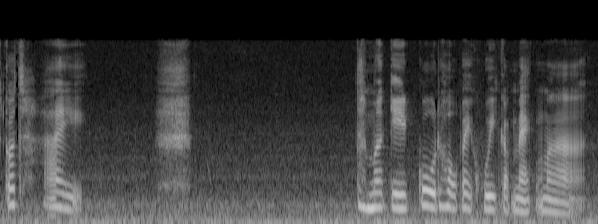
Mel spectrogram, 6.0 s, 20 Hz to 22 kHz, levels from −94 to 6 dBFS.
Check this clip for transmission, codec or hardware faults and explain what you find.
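There is one fault, and it runs through the whole speech clip. Throughout, nothing reaches above about 11.5 kHz, so the speech sounds dull, and there is plainly audible rough, fluttering noise around tonal parts. This is likely Dolby Digital compression: the coder narrows the band and, short of bits, replaces many spectral lines with dither noise. The damage fits a low bitrate near 64 kbps. A plain low-pass filter would dull the sound without that noisy fill.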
